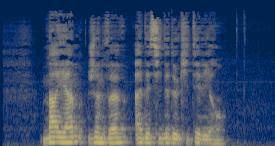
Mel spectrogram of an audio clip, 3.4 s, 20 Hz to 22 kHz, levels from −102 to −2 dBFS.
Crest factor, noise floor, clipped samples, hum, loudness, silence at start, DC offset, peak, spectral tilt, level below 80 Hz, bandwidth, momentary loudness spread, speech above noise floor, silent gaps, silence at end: 18 dB; -69 dBFS; under 0.1%; none; -30 LUFS; 0.55 s; under 0.1%; -14 dBFS; -5 dB/octave; -66 dBFS; 16 kHz; 12 LU; 39 dB; none; 0.65 s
